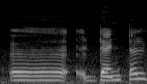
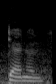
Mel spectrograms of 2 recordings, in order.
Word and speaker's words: dental: डेंटल जिसको हम commonly बोलते हैं, इसका जो करेक्ट प्रोनाउंसिएशन है इट वुड बी डेनल. ठीक है. सो टी जो है it will be very softly pronounced.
